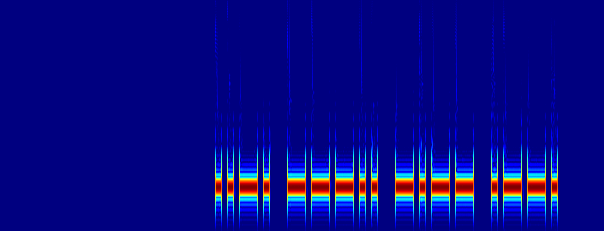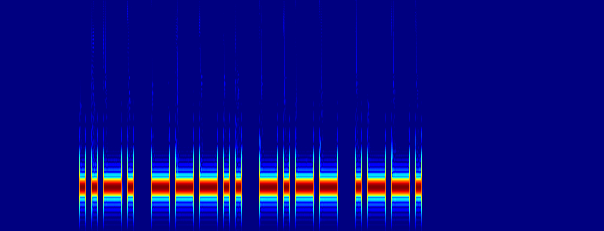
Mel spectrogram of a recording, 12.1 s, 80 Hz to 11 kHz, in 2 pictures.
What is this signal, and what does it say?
Morse code, heard as a keyed tone, about 20 wpm, 700 Hz. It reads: F8YP F8YP
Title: DXCC-100 Call Signs - 4 Characters - Repeated 2x - 20wpm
